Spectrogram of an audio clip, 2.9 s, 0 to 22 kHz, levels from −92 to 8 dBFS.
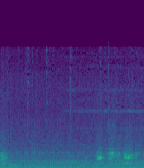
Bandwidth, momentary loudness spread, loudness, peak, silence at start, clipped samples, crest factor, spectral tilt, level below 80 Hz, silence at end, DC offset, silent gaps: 16 kHz; 8 LU; -40 LUFS; -22 dBFS; 0 s; under 0.1%; 18 dB; -5 dB/octave; -48 dBFS; 0 s; under 0.1%; none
